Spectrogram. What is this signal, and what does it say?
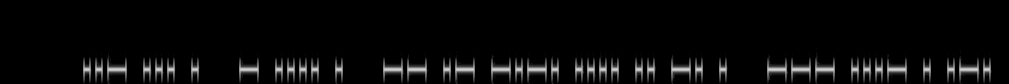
Morse code, heard as a keyed tone, about 20 wpm, 700 Hz. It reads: USE THE MACHINE OVER
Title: Sentences from Top 1000 Words - Review Part 2 - 20wpm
